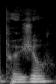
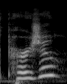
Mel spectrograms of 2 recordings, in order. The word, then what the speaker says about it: Peugeot: I say pew, not poo, like.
